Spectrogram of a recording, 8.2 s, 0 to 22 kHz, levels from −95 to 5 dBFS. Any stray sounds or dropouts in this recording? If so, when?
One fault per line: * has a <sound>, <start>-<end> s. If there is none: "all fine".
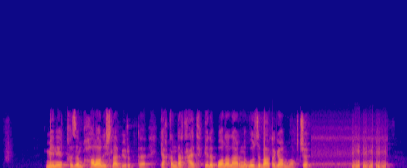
* has a dropout, 5.4-5.4 s
* has a laugh, 7.0-7.7 s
